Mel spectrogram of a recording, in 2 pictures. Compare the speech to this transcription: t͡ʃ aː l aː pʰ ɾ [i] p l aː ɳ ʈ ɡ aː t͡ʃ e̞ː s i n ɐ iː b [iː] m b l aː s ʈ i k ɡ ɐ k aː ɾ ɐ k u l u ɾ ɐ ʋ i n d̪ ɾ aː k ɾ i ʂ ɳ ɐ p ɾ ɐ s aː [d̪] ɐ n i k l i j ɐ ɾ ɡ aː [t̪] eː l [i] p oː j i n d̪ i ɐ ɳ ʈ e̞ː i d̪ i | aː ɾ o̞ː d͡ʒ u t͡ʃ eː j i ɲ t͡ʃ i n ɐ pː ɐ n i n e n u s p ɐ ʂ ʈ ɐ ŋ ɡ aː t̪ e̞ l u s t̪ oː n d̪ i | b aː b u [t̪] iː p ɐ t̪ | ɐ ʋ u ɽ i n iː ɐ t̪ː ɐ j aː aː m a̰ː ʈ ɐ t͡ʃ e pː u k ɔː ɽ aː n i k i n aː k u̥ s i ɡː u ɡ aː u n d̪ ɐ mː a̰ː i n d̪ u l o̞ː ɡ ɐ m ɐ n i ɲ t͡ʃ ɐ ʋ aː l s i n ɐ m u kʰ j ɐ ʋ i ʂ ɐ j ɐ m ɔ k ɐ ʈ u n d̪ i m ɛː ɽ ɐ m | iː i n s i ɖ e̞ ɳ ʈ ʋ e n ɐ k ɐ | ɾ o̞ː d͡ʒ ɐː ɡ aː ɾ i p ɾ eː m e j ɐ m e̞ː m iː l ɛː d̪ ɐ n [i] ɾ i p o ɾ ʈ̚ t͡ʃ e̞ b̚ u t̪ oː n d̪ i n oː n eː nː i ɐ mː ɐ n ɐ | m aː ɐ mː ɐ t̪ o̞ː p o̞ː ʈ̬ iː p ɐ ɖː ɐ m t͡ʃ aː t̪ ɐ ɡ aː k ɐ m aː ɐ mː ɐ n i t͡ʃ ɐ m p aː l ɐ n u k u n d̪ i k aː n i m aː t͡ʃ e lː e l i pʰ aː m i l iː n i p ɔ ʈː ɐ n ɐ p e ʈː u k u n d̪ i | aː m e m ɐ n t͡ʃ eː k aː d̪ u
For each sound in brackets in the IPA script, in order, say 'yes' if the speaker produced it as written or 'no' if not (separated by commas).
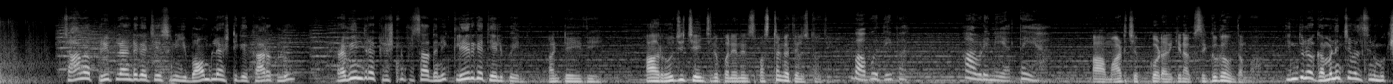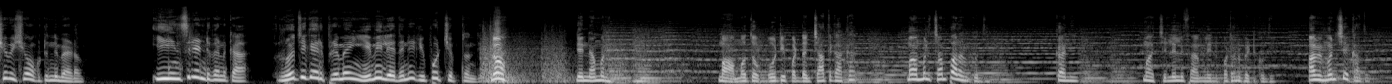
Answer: no, no, yes, yes, yes, no, yes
